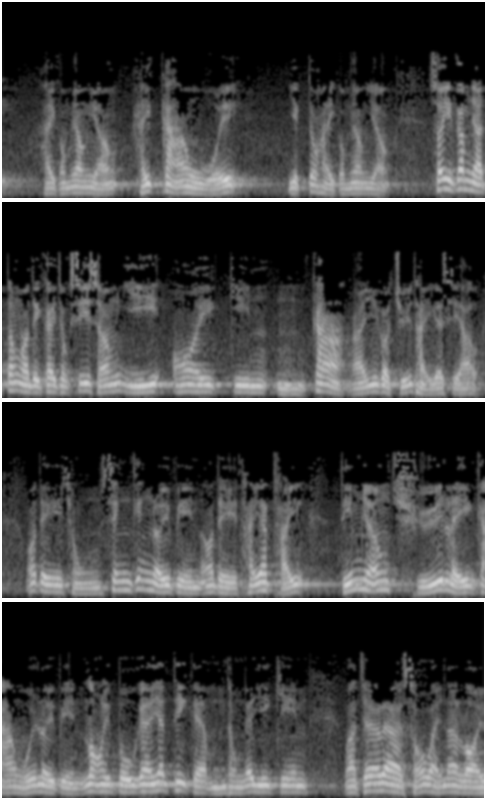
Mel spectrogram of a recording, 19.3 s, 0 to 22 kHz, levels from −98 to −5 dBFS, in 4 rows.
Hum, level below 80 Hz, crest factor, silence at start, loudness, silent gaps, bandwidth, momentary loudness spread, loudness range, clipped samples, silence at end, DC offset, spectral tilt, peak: none; -72 dBFS; 18 dB; 0 s; -30 LUFS; none; 7.6 kHz; 9 LU; 3 LU; under 0.1%; 0 s; under 0.1%; -5.5 dB/octave; -12 dBFS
